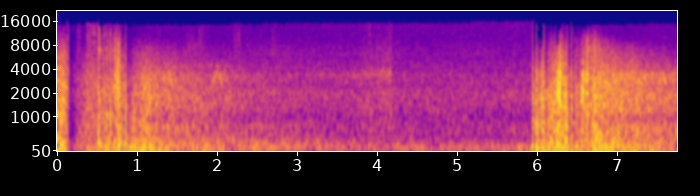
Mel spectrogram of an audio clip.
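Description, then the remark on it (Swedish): A heavy, distant explosion from an airstrike in Beirut, Lebanon, booms and then rumbles on in a long low roar, with a second sharp blast-like burst near the end, all over a constant outdoor background. “Explosioner från flygattacker som även på avstånd får luften att tryckas ur bröstet och billarm att gå.”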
